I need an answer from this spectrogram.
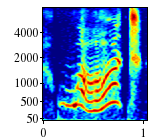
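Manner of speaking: sudden high yelp of shock; yelled. A narrator's reading. Robin hearing Maria may marry, yelling. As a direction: jump up an octave in outrage. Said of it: "yelled Robin".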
